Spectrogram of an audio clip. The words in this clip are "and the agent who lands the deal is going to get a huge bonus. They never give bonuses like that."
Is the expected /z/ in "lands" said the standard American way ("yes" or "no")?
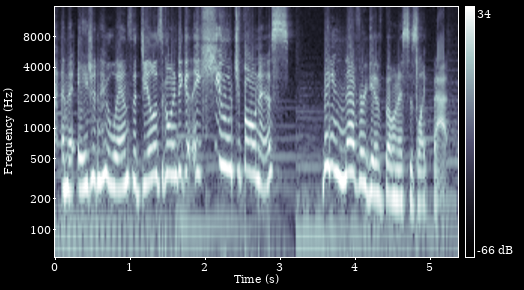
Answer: yes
